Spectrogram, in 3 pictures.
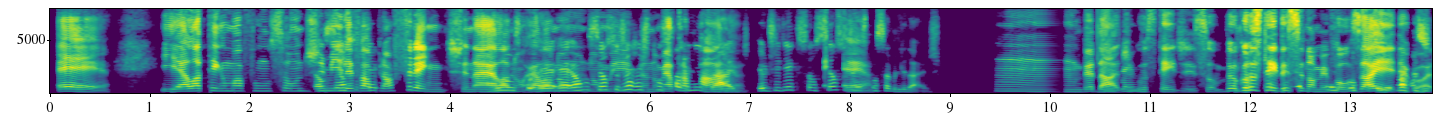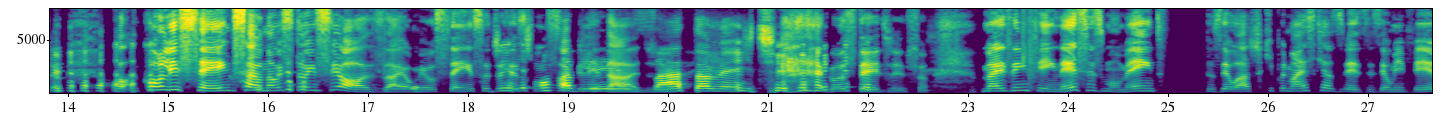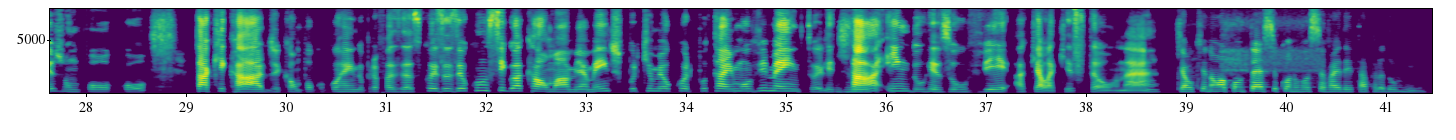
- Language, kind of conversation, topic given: Portuguese, advice, Que preocupações noturnas atrapalham você a adormecer?
- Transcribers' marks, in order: distorted speech; tapping; laugh; chuckle; laugh; static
